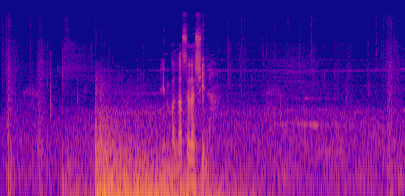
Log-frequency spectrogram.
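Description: Footsteps crunch quickly over snowy ground.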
